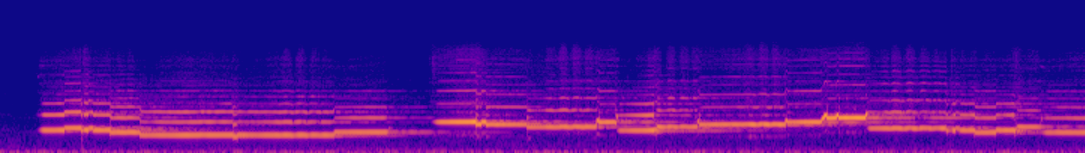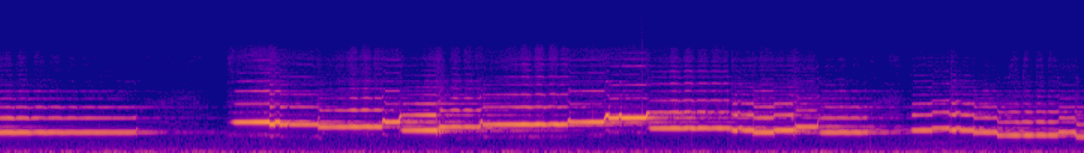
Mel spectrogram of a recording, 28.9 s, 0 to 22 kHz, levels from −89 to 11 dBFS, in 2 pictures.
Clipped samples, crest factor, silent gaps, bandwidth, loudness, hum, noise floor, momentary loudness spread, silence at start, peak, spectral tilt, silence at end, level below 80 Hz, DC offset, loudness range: under 0.1%; 14 dB; none; 7 kHz; -25 LUFS; none; -57 dBFS; 11 LU; 0.55 s; -12 dBFS; -5.5 dB/octave; 0 s; -62 dBFS; under 0.1%; 8 LU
